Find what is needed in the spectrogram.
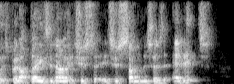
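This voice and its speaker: Heard with audible room echo, a man speaks at a very fast pace. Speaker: video marketing trainer. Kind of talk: webinar presentation. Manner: mumbling.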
